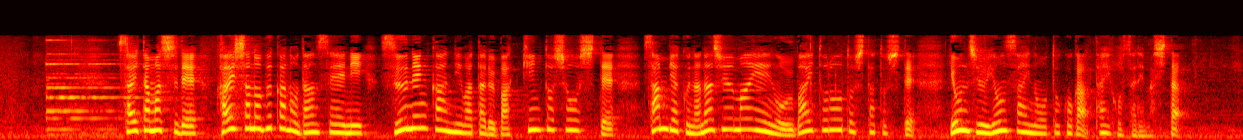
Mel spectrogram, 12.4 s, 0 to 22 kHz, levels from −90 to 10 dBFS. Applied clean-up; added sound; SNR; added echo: none; none; none; none.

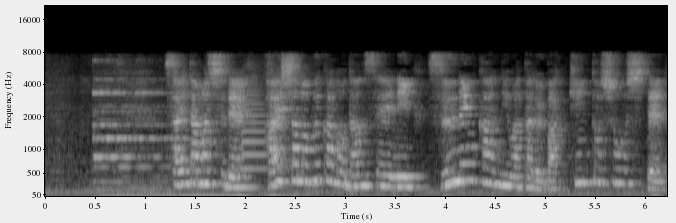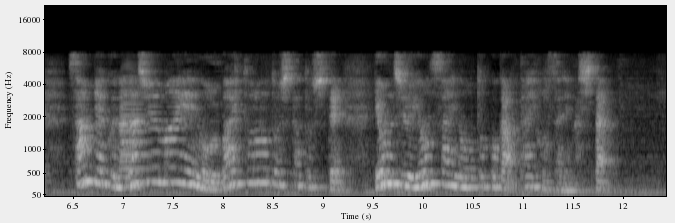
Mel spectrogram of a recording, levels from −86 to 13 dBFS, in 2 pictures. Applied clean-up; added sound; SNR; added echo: none; Brass instrument; 13 dB; reverberation time 0.3 s.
